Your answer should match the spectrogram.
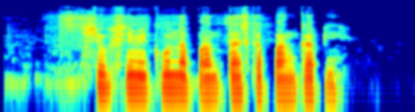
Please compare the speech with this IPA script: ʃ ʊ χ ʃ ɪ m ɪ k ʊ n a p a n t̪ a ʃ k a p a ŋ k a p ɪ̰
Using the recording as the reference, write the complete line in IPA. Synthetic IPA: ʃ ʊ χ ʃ ɪ m ɪ k ʊ n a p a n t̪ a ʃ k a p a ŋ k a p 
